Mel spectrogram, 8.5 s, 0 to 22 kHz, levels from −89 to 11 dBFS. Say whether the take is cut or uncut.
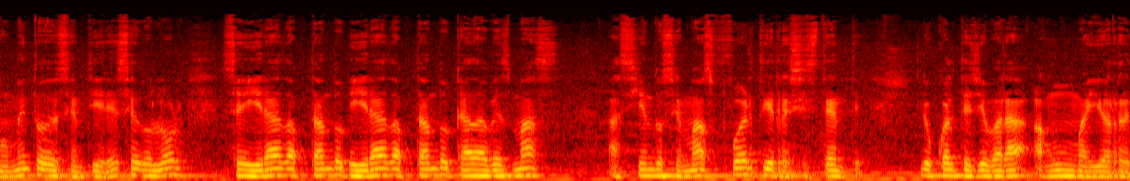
cut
